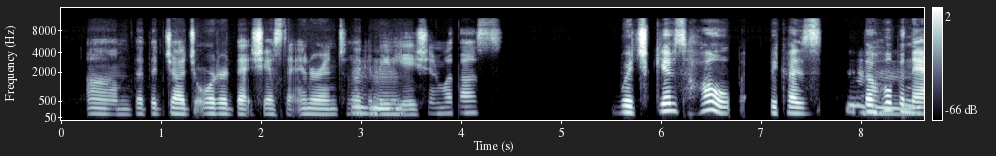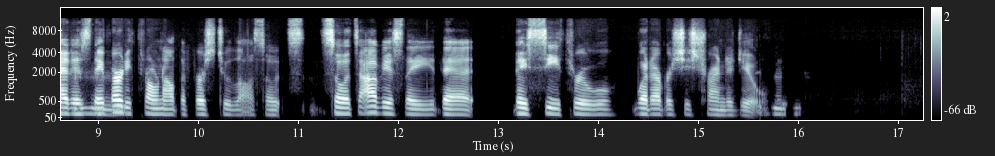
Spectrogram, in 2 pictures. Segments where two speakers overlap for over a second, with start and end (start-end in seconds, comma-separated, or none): 8.0-9.3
